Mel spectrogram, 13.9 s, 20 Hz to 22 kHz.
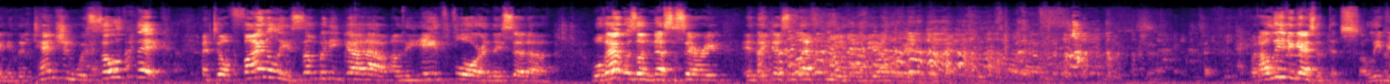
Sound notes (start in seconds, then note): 10.3 audience laughter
